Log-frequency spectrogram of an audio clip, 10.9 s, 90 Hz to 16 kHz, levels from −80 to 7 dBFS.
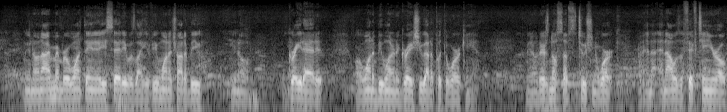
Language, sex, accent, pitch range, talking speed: English, male, American, 80-90 Hz, 310 wpm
